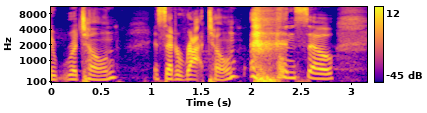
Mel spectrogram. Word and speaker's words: Raton: Every time I search Red Zone, the first thing comes up is Boca Raton.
